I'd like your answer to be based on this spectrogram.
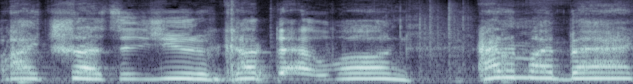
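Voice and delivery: put-on high, furious yelling. A player's character turns around and starts yelling at Godvin, yelling angrily. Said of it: "I start yelling at Godvin".

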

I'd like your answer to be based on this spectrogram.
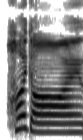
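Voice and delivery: campy put-on voice, high, "guys" stretched. Reading out someone's message aloud: camp put-on voice. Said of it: "I'll do it in a camp voice".

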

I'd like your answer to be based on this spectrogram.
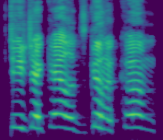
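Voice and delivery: very high, slow, drawn-out call. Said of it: "He's like".

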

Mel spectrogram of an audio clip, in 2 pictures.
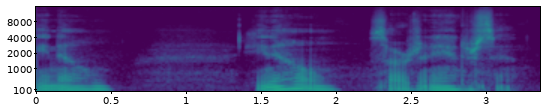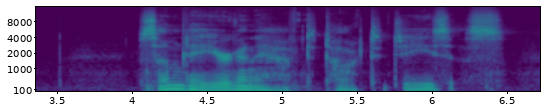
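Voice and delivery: mild, soft-spoken, quiet voice. Retelling what a young sergeant used to say: imitating a soft-spoken sergeant. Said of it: "he had a soft-spoken voice".

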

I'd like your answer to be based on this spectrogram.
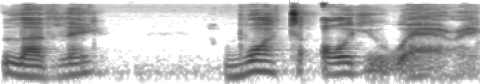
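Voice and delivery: soft voice laced with disdain. Retelling what a man asked on seeing the speaker's outfit, imitating his disdainful tone. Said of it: "That immediate sound of disdain to his voice".

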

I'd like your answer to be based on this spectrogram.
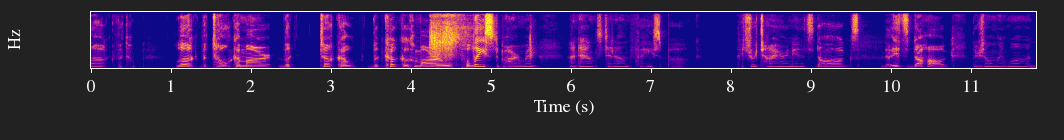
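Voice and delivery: put-on impression voice, mumbling and drifting. Reading a news story aloud as Joe Biden: Joe Biden impression drifting. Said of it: "I completely left Joe a while ago".

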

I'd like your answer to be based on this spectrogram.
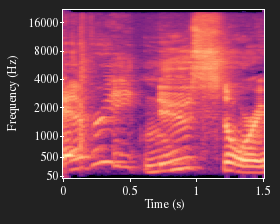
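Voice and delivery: voice breaking mid-phrase. Ranting to listeners about news stories from Colorado, voice cracking. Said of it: "My voice cracked".

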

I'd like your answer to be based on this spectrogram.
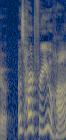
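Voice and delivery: biting, sarcastic mock sympathy, very high pitch. Retelling own reply to mom on a phone call: retelling own sarcastic remark. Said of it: "'Cause I'm a little sarcastic when".

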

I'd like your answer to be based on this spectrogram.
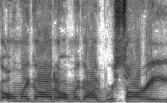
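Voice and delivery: ordinary delivery

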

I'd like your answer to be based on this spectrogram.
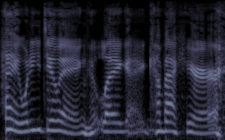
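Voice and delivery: put-on very high, girlish, youthful twenty-something woman voice. Describing a dubbed show, imitating a character's mom who sounds young: imitating mom's young-sounding voice. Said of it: "Her voice is like a 21-year-old woman".

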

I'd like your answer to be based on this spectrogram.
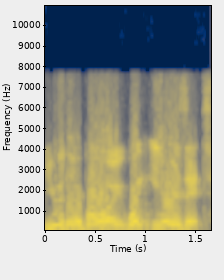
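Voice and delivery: put-on creepy, high, swooping old-miser voice. Discussing Adam Warlock coming back out of the pyramid: Ebenezer Scrooge impression. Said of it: "He's doing his Ebenezer Scrooge impression".

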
